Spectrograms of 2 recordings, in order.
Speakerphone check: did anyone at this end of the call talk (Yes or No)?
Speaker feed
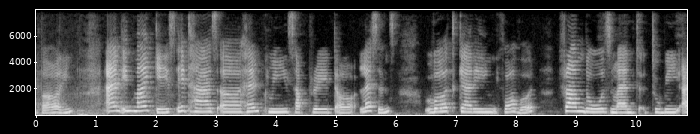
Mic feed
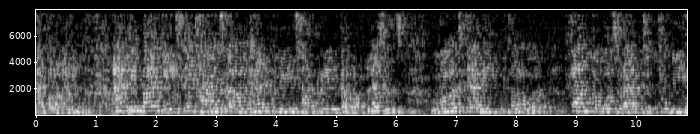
No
